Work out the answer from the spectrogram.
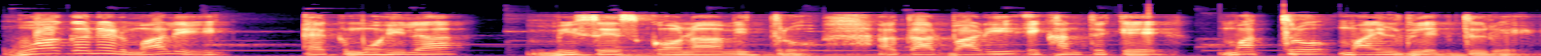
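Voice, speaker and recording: An actor playing a brusque, menacing, sarcastic police inspector in an audio drama, needling with emphatic, taunting politeness. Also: male voice, mid-range voice, lively intonation, measured pace, a bit bright, lo-fi sound, faint music behind. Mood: smug, pointed.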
